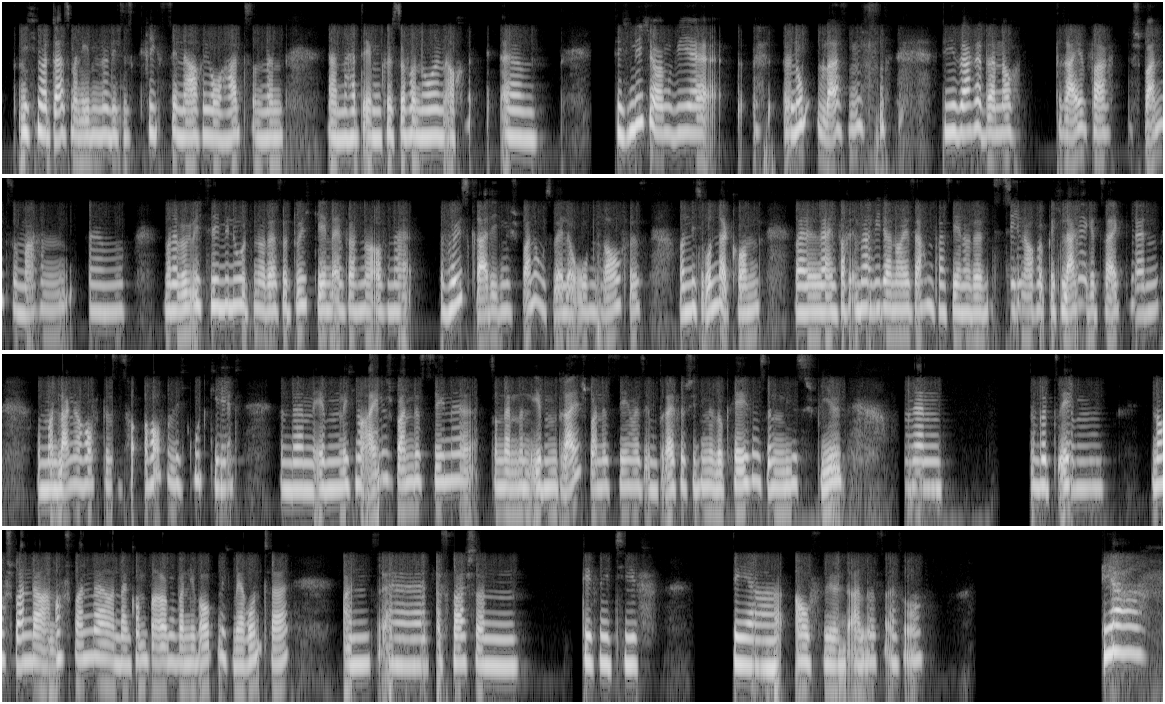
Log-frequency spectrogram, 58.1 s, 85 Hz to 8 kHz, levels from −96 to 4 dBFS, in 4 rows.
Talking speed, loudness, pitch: 135 wpm, -19 LUFS, 225 Hz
